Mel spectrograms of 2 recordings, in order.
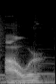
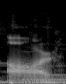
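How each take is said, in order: First: It is said in a standard accent. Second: It is said in a Northern Irish accent.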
